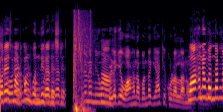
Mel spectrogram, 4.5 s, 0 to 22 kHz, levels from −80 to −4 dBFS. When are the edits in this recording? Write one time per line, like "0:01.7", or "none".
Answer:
0:01.5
